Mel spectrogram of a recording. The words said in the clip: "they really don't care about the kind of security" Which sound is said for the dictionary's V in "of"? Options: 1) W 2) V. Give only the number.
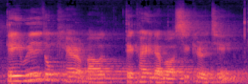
1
